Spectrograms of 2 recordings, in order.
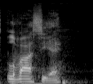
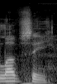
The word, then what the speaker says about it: Lavoisier: Is that how you say it? – Lavoisier. – Okay, not Love C. – No, not Love C. – Okay. – No, it's like Cavassier.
